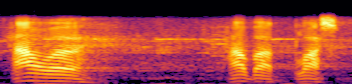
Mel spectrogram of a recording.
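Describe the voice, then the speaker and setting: An actor playing a brisk, hard-boiled insurance investigator in a 1950s detective radio drama, with clipped, pressing delivery. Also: male voice, medium pitch, soft background music, lightly acted. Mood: urgent, probing. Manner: clipped, pressing questioning, terse narration. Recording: muffled, hissy old radio recording.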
